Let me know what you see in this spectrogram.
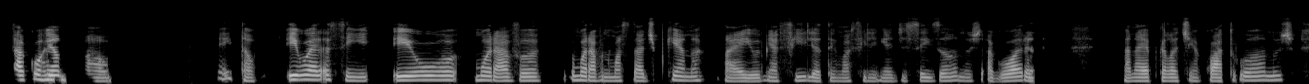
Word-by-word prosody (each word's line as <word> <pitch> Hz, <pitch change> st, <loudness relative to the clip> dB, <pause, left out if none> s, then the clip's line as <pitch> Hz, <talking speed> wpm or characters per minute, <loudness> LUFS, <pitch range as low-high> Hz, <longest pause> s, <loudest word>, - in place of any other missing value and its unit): Tá 215 Hz, -, +7 dB
correndo 215 Hz, -2 st, +6 dB, 0.2 s
mal. 160 Hz, -1 st, -3 dB, 1.1 s
Então 260 Hz, -, -4 dB, 0.3 s
eu 215 Hz, +1 st, +7 dB
era, 215 Hz, 0 st, +6 dB
assim, 175 Hz, -5 st, -3 dB, 0.2 s
eu 200 Hz, +1 st, +5 dB, 0.2 s
morava 175 Hz, -2 st, +2 dB, 0.3 s
eu 200 Hz, -, 0 dB
morava 185 Hz, -2 st, +3 dB
numa 170 Hz, 0 st, -2 dB
cidade 170 Hz, -1 st, -2 dB
pequena, 190 Hz, 0 st, -2 dB, 0.2 s
né, 150 Hz, 0 st, +1 dB
eu 150 Hz, 0 st, 0 dB
e -, -, -9 dB
minha 170 Hz, -4 st, -3 dB
filha. 175 Hz, -2 st, -3 dB
Tenho 155 Hz, 0 st, -9 dB
1 155 Hz, +1 st, -6 dB
filhinha 155 Hz, -2 st, -8 dB
de 160 Hz, +2 st, -11 dB
seis 160 Hz, +1 st, -5 dB
anos 170 Hz, -1 st, -3 dB
agora, 165 Hz, +2 st, +1 dB, 0.9 s
mas 150 Hz, -, -2 dB
na 165 Hz, -, 0 dB
época 165 Hz, +1 st, 0 dB
ela 160 Hz, 0 st, 0 dB
tinha 160 Hz, 0 st, -4 dB
quatro 160 Hz, +5 st, -1 dB
anos. 195 Hz, +2 st, -1 dB
175 Hz, 150 wpm, -27 LUFS, 160-200 Hz, 1.1 s, Tá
